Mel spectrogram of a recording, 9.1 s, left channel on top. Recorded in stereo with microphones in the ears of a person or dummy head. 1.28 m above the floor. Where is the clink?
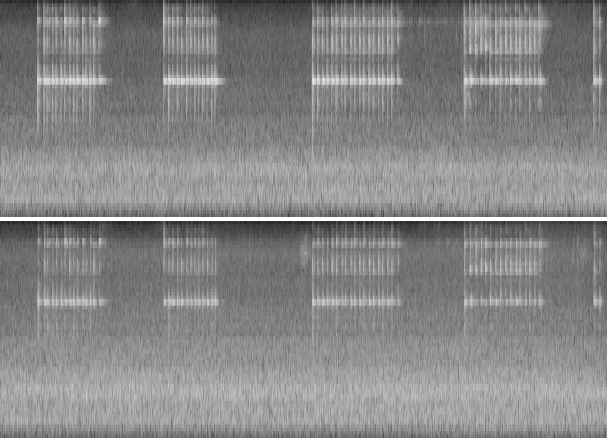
55° left (ahead or behind), 0.8 m.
